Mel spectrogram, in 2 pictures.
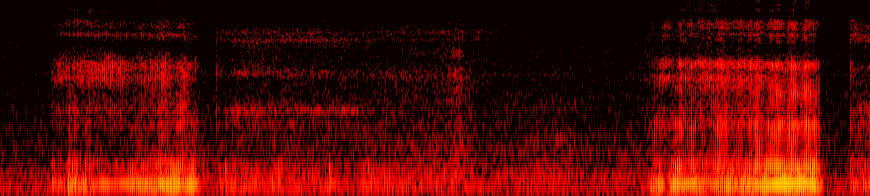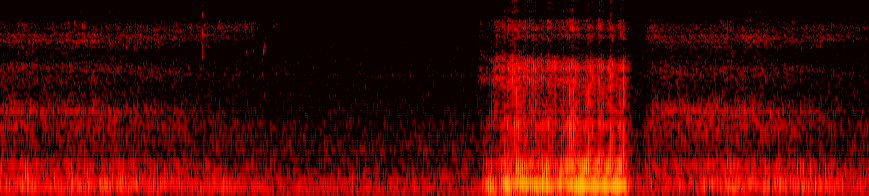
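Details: A sleeping American Bulldog snoring: three loud, rough snores about six seconds apart, each over a second long, with quieter breathing between; dog snoring.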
